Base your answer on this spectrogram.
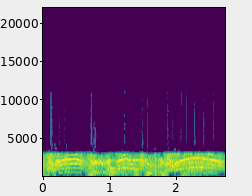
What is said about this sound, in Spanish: Gigantesco buitre se posó sobre las rocas. Lanzó graznidos furiosos. Agitó sus enormes alas.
